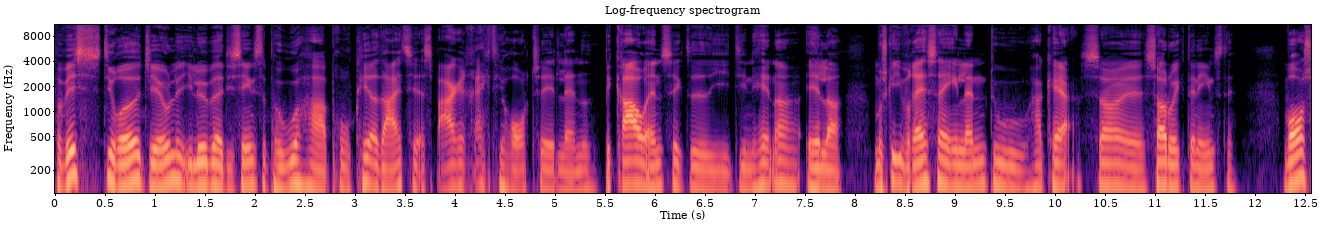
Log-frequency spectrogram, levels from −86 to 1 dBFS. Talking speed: 225 wpm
